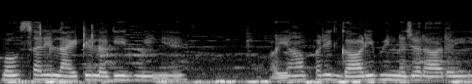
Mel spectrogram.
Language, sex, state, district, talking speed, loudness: Hindi, female, Bihar, Vaishali, 215 wpm, -17 LUFS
